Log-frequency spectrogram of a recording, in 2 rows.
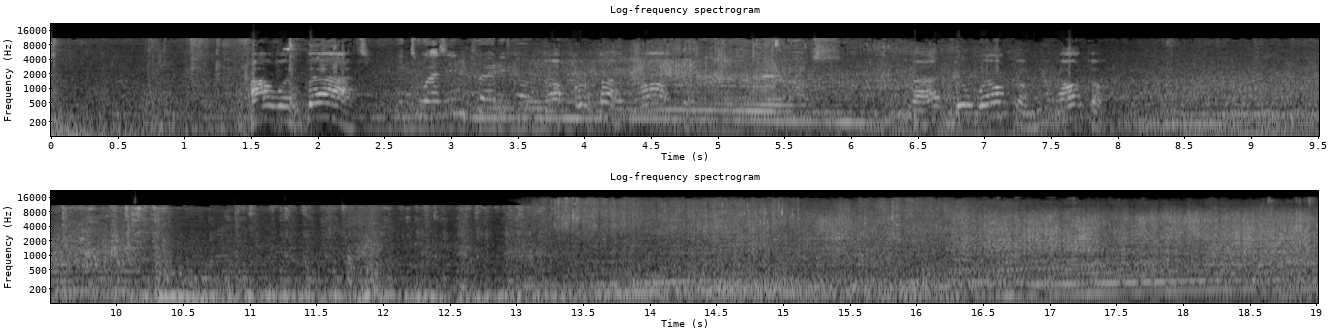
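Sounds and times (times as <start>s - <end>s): car engine idling deep rumble: 6.9s - 13.8s.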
